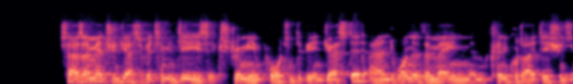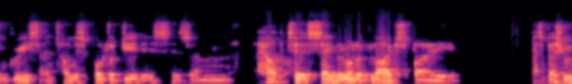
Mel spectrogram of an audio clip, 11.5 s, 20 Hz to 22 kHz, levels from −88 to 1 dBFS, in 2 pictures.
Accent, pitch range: British, 115-140 Hz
